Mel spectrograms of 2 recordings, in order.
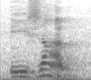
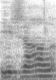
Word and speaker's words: ysall: The word for low in Ordinalia's time, izel, became izal. And here it's rhyming with a stressed word, fal. So this is a real rhyme, izal and fal.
